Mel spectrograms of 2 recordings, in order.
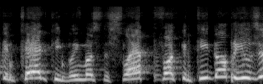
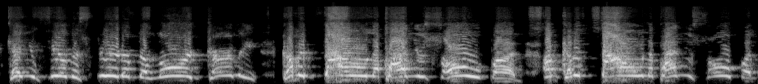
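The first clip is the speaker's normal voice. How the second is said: high, drawn-out revival call; mock preacher; 5 semitones higher, slower than usual. Calling the Lord's spirit onto a rival, mock preaching. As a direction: stretch the words like a hammed-up evangelist.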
